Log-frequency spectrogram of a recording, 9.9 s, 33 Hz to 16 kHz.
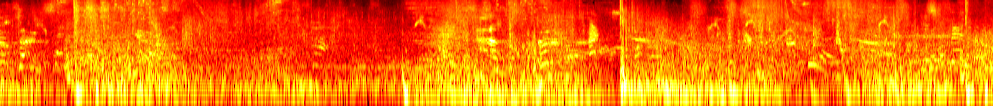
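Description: Expulso explosion spells go off in the video game Hogwarts Legacy amid a busy fight, with sharp blasts near the 4- and 6-second marks over constant whooshes and crashes, while a voice talks over it.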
